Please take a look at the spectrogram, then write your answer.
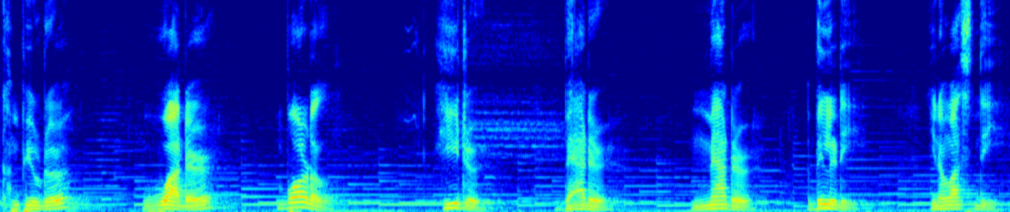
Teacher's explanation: it becomes like a soft D or flap T. A flap, which means the tongue touches the roof of the mouth quickly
